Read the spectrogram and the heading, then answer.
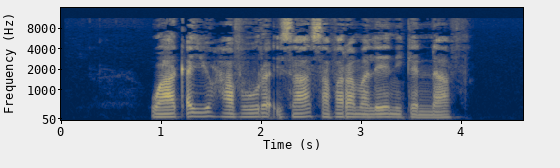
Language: Oromo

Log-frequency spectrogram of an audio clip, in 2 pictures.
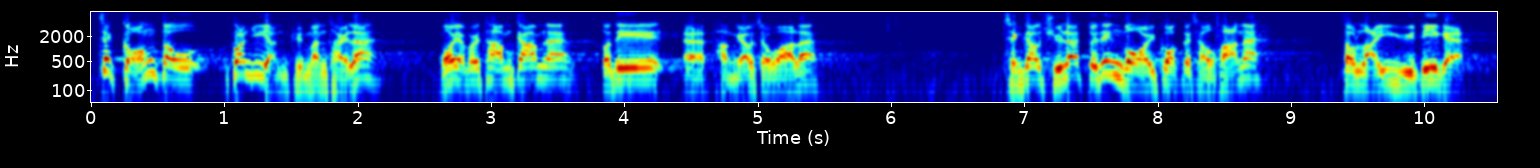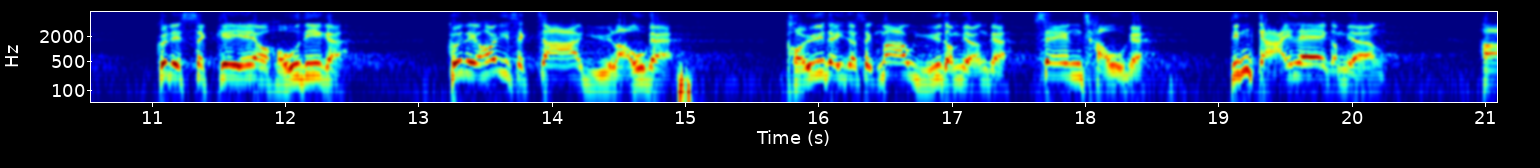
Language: Cantonese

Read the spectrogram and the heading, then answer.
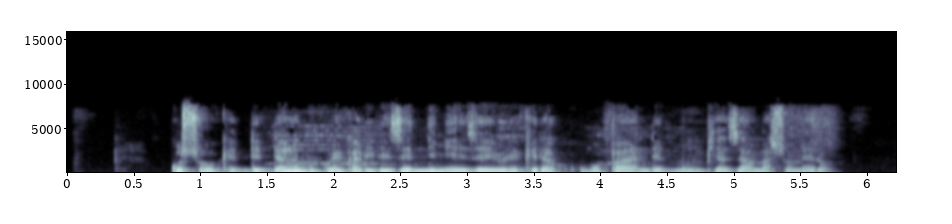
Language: Ganda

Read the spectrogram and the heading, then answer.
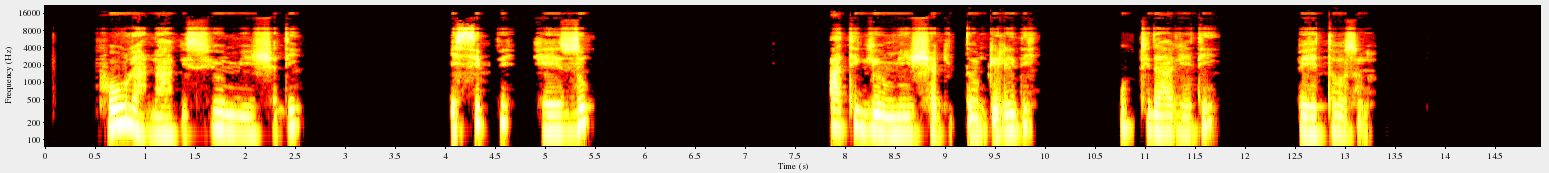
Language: Wolaytta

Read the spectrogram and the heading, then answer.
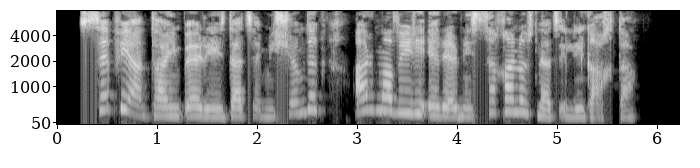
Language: Georgian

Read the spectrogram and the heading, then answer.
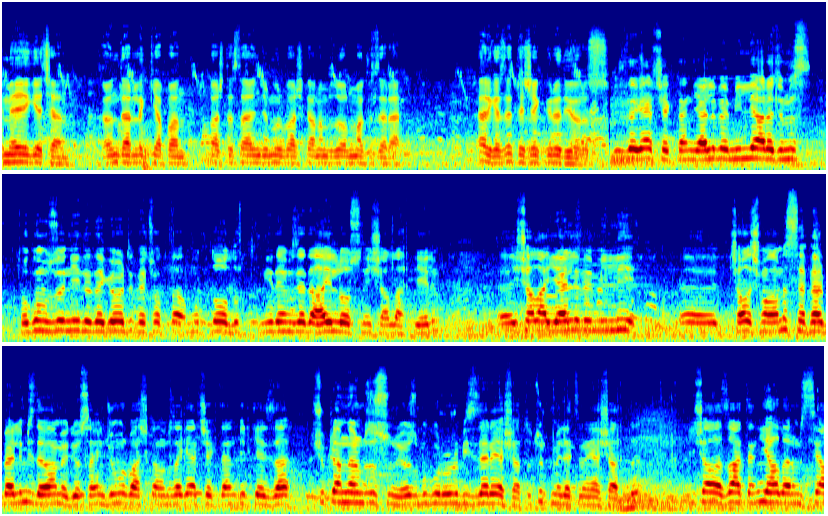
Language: Turkish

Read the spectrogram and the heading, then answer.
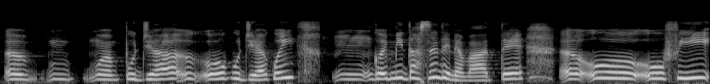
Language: Dogri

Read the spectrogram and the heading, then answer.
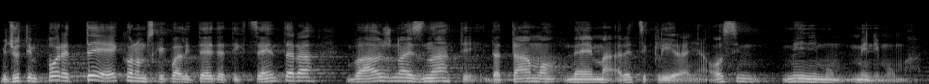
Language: Croatian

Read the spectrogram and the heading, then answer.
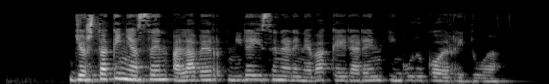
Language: Basque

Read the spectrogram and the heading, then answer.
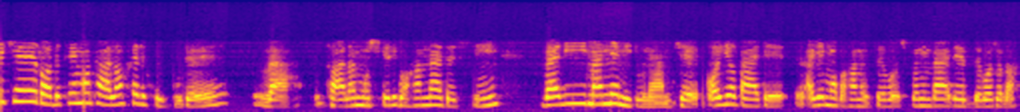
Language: Persian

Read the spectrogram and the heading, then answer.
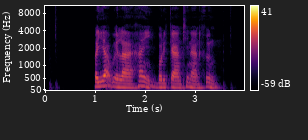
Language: Thai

